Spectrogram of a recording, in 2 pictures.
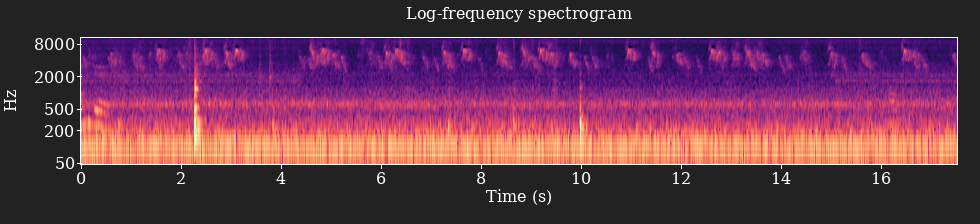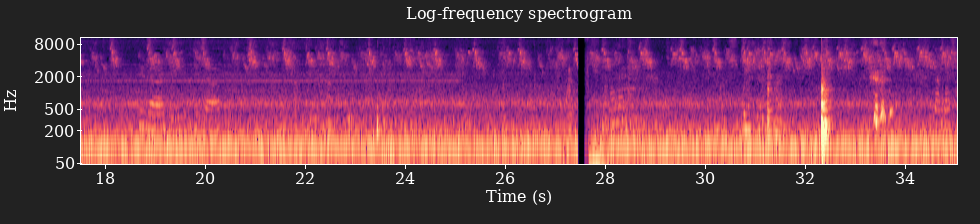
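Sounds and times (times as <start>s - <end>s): small birds chirping: 0.0s - 35.0s
steady low hum: 0.0s - 35.0s
sharp knocks: 2.2s - 2.6s, 32.3s - 32.6s.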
